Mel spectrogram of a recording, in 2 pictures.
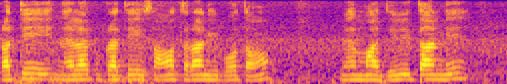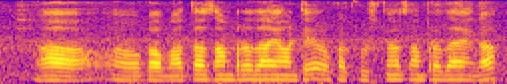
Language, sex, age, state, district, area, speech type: Telugu, male, 60+, Telangana, Hanamkonda, rural, spontaneous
